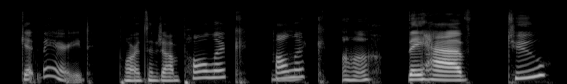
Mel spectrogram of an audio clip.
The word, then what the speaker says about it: Pollock: She pronounced it Pollock. Uh-huh. And then I read her get annihilated in the comments, oh, by people who are from, I believe it's in England. Mm-hmm. So people who were from England were like, it's pronounced Pollock.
